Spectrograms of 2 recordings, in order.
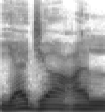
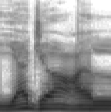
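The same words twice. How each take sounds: No difference in how they are said.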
